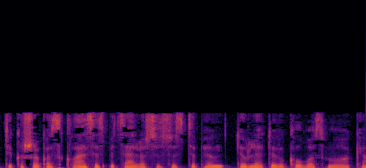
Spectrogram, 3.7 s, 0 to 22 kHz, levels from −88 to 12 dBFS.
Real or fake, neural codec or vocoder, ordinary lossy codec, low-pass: fake; codec, 24 kHz, 0.9 kbps, WavTokenizer, medium speech release version 1; MP3, 32 kbps; 7.2 kHz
